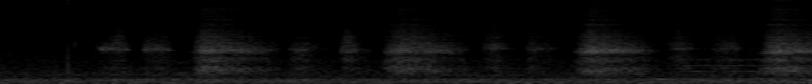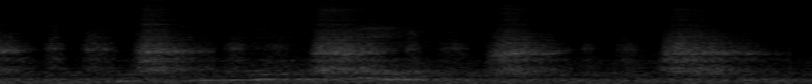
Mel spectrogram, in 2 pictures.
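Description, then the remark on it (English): Heavy, rhythmic breathing during a breathwork exercise repeats steadily for the whole stretch, each forceful inhale and exhale rushing into the microphone over a low background hum. No one speaks. “Keep breathing just a little bit longer.”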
